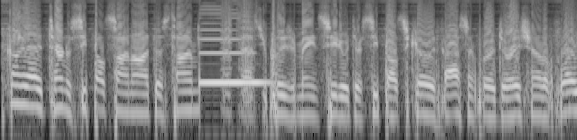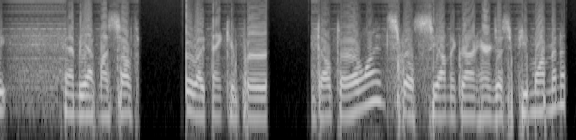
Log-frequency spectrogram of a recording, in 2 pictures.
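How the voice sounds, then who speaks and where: A man, an airline pilot, making a routine, halting cabin announcement with frequent uhs over the aircraft PA. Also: on the high side, poor audio. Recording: aircraft PA with faint noise.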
